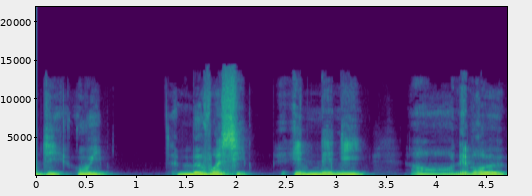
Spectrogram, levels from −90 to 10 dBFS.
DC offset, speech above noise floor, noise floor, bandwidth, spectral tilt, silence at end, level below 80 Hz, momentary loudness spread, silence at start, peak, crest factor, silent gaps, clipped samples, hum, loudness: under 0.1%; 46 dB; -60 dBFS; 13.5 kHz; -7 dB/octave; 0 s; -44 dBFS; 12 LU; 0 s; -2 dBFS; 12 dB; none; under 0.1%; none; -15 LUFS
